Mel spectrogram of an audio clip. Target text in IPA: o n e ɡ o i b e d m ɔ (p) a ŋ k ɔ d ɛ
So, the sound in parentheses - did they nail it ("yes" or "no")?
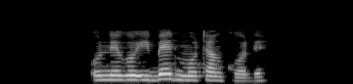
no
